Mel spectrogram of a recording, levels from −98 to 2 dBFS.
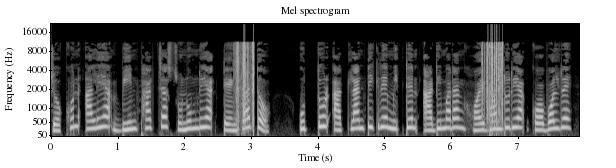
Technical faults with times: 0.00-7.92 MP3 compression
2.72-3.04 cable scratch noise
6.45-6.77 cable scratch noise

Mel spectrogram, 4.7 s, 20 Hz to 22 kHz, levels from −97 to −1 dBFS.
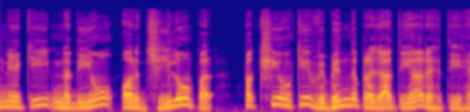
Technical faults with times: none

